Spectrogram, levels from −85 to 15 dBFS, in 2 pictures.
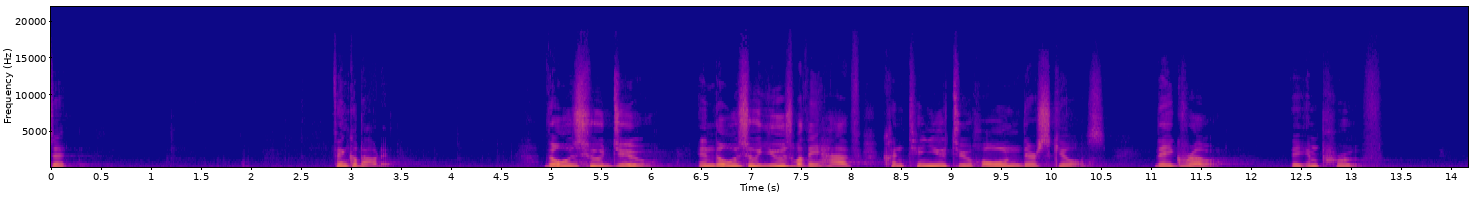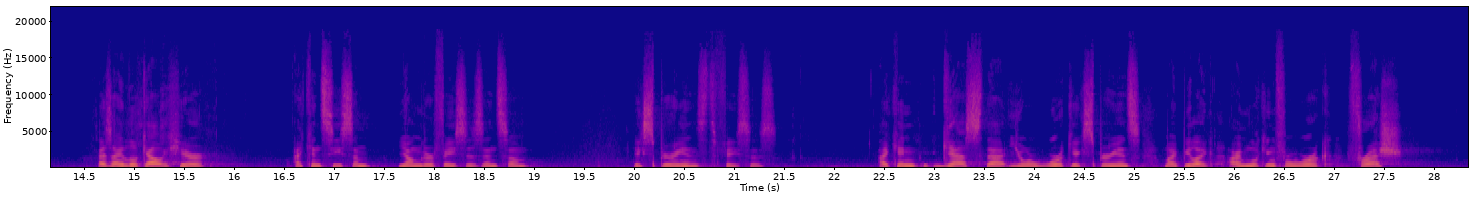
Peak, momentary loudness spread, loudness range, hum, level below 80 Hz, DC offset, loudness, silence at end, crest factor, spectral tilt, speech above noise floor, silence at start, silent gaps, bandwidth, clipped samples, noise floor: -14 dBFS; 15 LU; 9 LU; none; -72 dBFS; under 0.1%; -34 LUFS; 0.7 s; 22 dB; -5.5 dB/octave; 38 dB; 0 s; none; 17 kHz; under 0.1%; -71 dBFS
